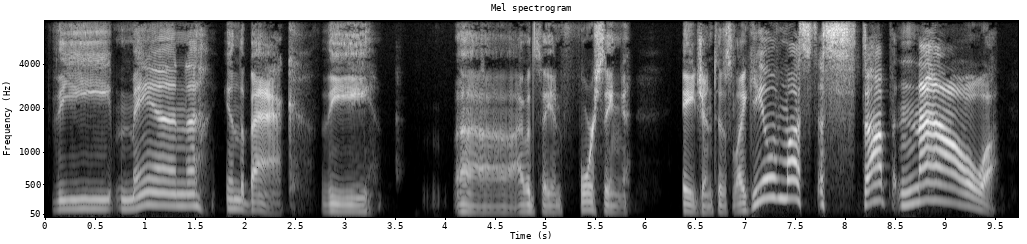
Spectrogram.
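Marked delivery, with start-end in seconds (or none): 7.0-9.4 put-on odd un-Italian accent, very high and slow. Describing an enforcer character making a threat, weird accent. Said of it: "he's got a really weird accent for an Italian".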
